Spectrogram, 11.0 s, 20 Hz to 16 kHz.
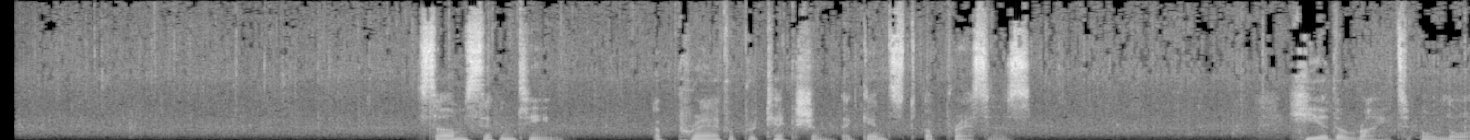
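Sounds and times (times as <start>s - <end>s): rain hissing: 0.1s - 11.0s.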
